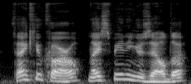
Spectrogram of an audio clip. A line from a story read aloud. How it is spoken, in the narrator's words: said cheerfully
